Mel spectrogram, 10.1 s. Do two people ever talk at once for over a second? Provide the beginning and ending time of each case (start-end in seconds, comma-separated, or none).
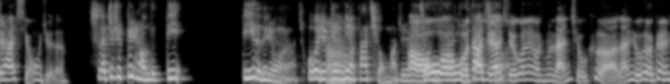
6.1-7.7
